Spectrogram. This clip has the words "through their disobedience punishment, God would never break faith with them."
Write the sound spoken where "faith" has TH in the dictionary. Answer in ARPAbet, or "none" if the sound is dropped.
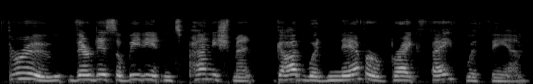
TH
